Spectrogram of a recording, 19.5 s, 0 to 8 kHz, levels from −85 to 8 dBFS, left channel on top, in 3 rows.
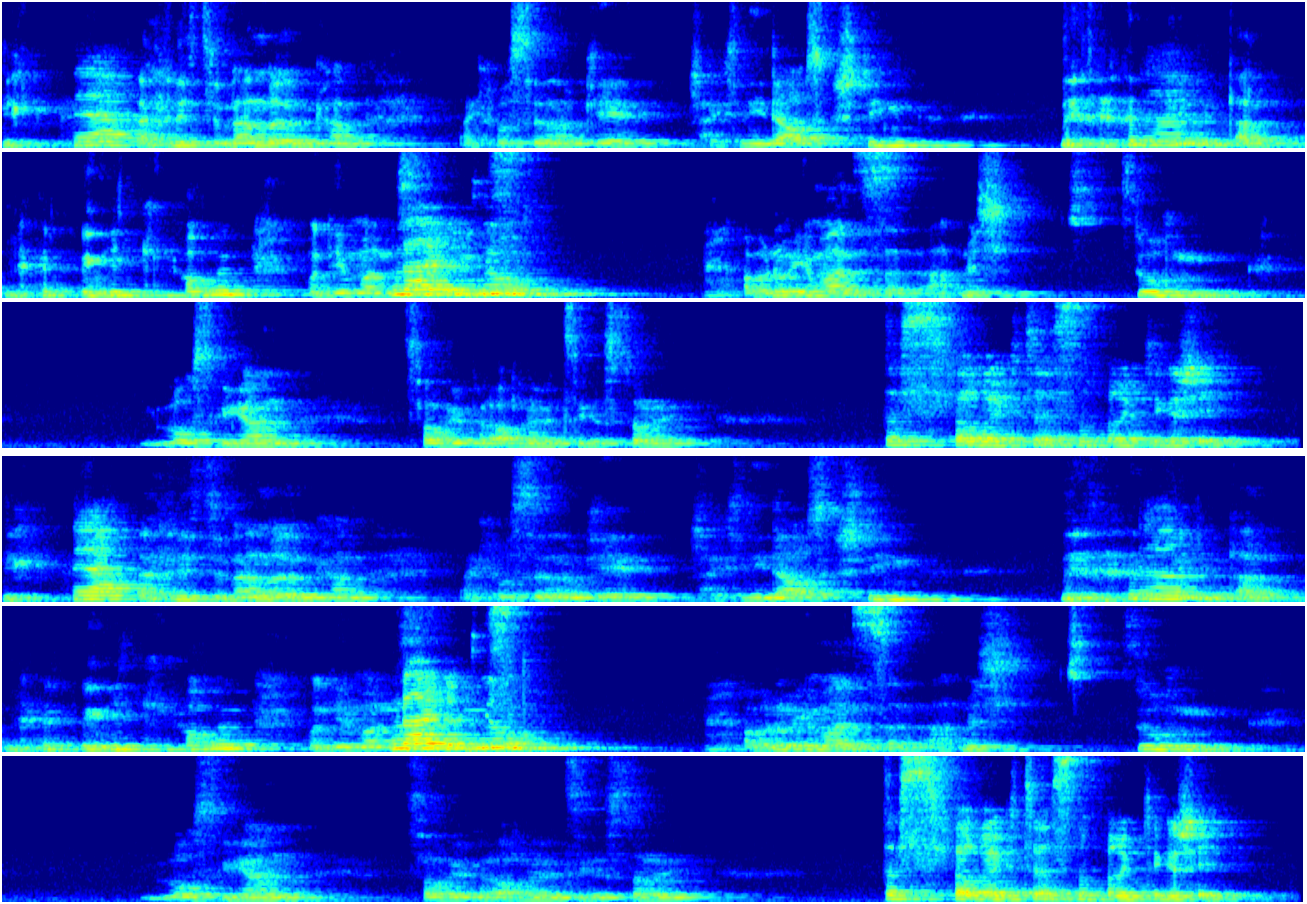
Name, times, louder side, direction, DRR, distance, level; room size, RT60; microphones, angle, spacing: voice 1, 0.0-4.7 5.3-9.1 10.0-11.6 12.1-12.9 13.7-14.6 15.1-16.4, left 1 dB, 55° left, 3 dB, 0.5 m, -34 dB
voice 2, 8.5-9.1 17.5-19.1, right 2 dB, 75° right, 2 dB, 0.6 m, -27 dB
3.2 x 2.9 x 2.7 m, 0.79 s
head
